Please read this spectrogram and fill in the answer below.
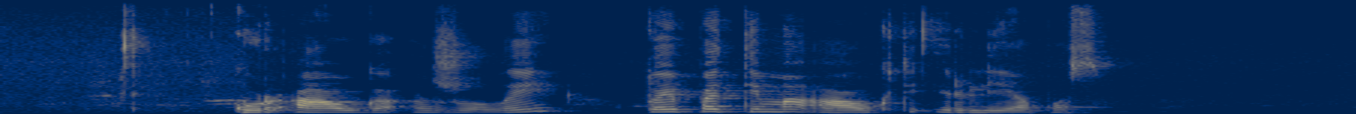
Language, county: Lithuanian, Vilnius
